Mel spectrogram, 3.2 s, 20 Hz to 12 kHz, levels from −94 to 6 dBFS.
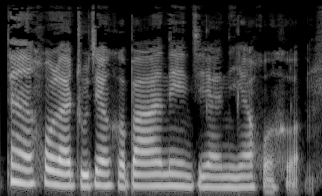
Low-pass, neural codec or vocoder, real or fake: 10.8 kHz; none; real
